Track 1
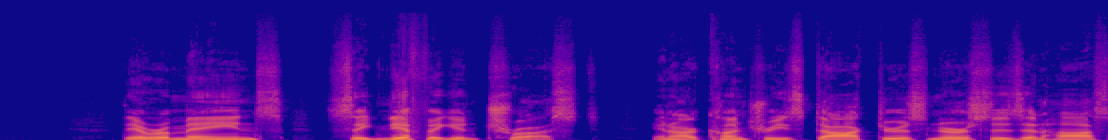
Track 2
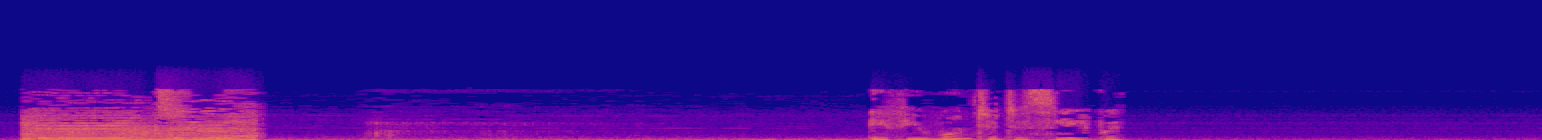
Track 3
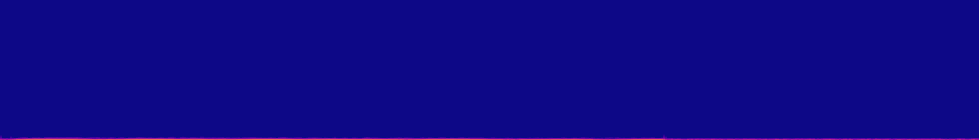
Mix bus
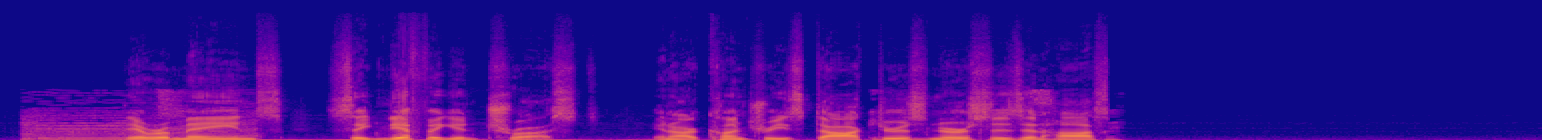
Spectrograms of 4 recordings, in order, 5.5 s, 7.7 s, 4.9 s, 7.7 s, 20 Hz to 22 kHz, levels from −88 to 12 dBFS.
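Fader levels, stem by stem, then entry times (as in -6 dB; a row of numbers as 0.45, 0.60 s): +2.5, -17.0, -16.5 dB; 0.00, 0.00, 0.45 s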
